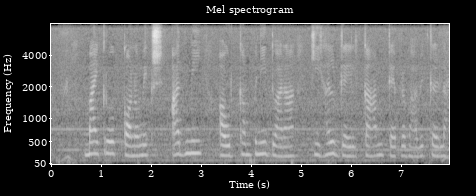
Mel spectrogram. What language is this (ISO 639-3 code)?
bho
